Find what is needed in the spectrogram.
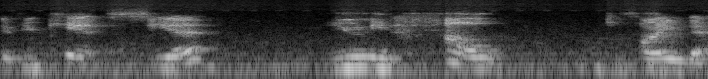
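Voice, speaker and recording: A loud woman's voice, fairly high in pitch, at a fairly slow pace. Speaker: nursing instructor. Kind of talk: lecture. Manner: animated.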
